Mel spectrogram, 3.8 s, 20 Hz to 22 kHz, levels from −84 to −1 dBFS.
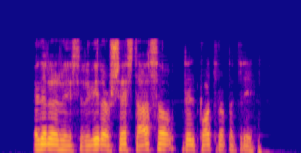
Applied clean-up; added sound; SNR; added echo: neural mask model DeepFilterNet 3.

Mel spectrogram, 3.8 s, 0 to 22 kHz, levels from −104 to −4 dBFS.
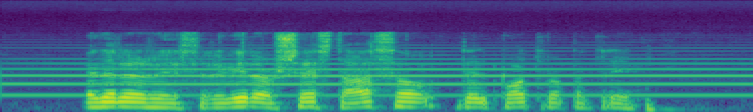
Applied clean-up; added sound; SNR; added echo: none; Trumpet; 11 dB; none.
